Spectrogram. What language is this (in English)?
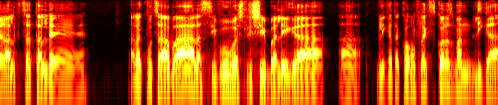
Hebrew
